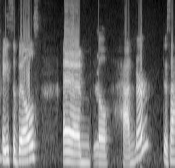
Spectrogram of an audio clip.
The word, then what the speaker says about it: Hader: And Bill Hader, is that how I pronounce his last name?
